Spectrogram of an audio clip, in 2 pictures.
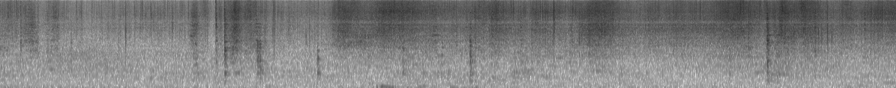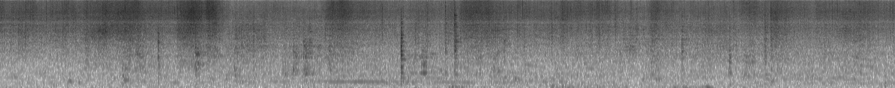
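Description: Egg-coated fish fillets sizzling in oil on a flat steel griddle, a steady frying hiss. Scattered sharp clicks and scrapes from metal spatulas striking the griddle as the fillets are lifted and turned.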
